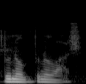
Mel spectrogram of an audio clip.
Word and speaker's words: Bruno Lage: That's not even the correct pronunciation, but it's Bruno Lage.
